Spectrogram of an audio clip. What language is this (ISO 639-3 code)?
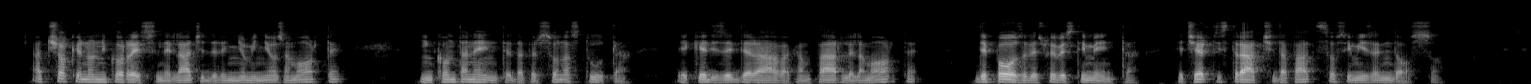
ita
